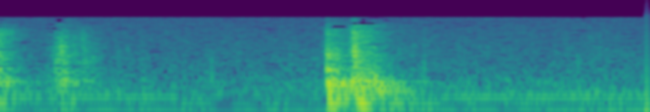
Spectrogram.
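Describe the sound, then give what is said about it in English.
A door to the Black Museum on the lower ground floor of New Scotland Yard opens: a faint latch click, then a louder creaking thud about a second later, with a quiet low hum in the background and no one speaking. “Behind this door”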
